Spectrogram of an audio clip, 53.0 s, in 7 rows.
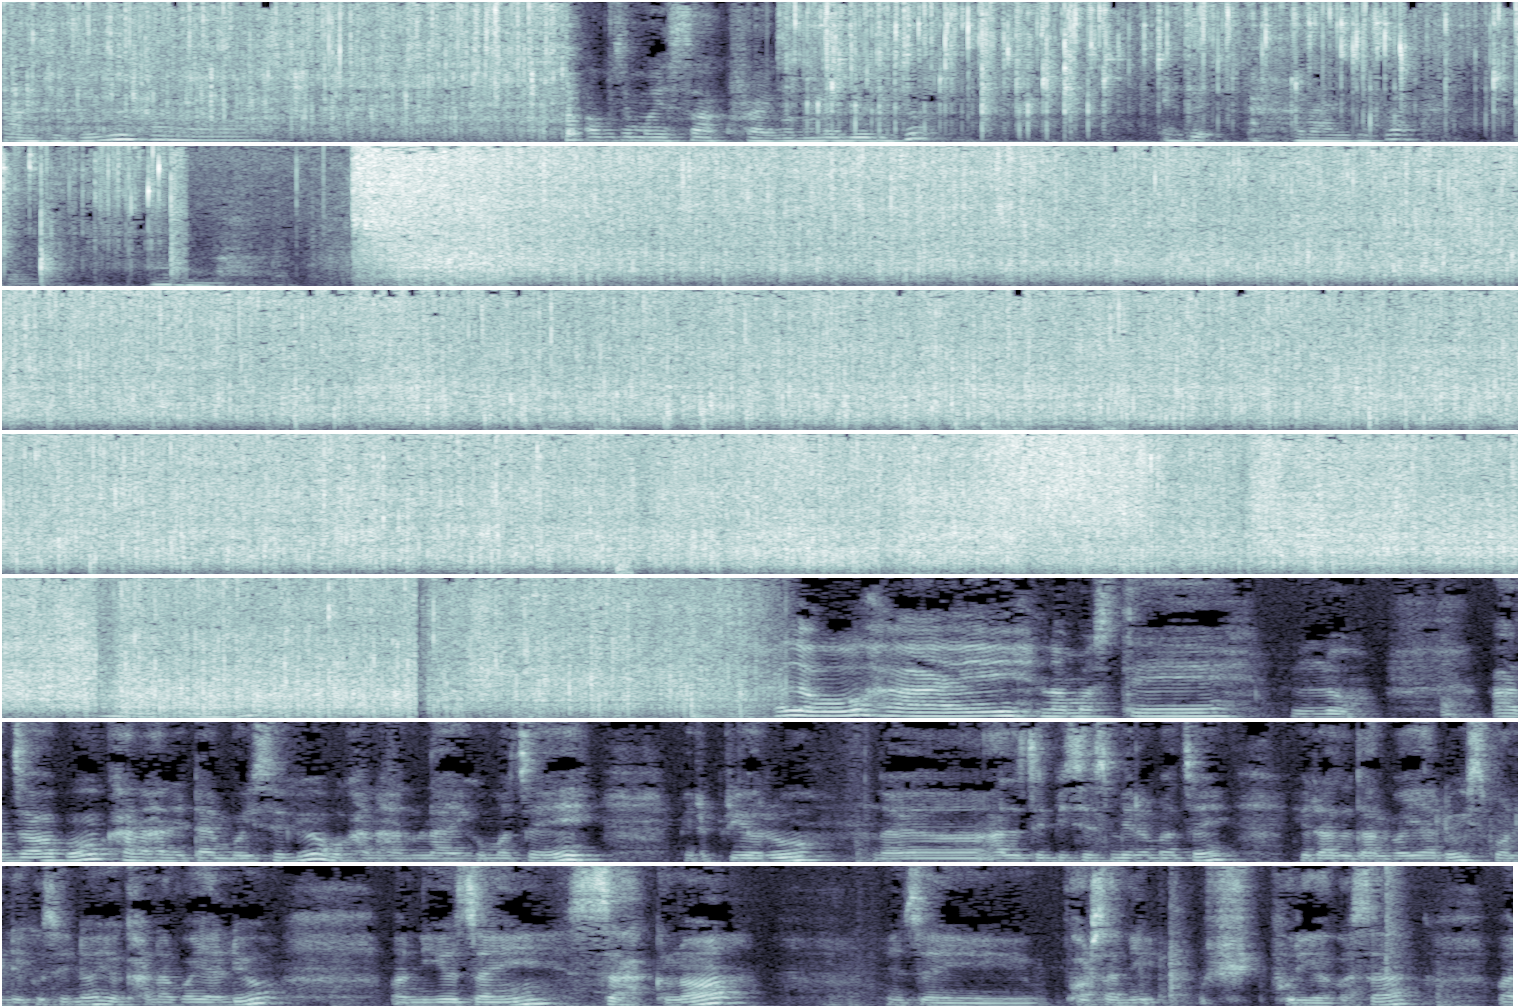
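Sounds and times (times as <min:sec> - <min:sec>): greens sizzling in oil: 0:00.0 - 0:02.9, 0:03.9 - 0:34.2
greens hitting hot oil: 0:00.0 - 0:03.0, 0:03.8 - 0:34.2.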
